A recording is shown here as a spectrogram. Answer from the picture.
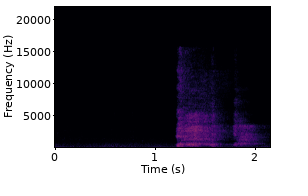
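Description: A man coughing: one short cough about a second in, followed by a smaller second one.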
